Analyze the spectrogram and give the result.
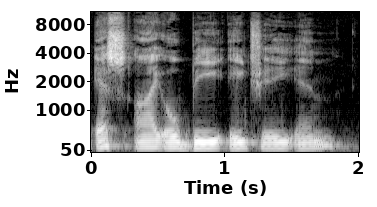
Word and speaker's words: Siobhan: All right, from Siobhan, is that how I pronounce this? S I O B H A N. Siobhan. Okay.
